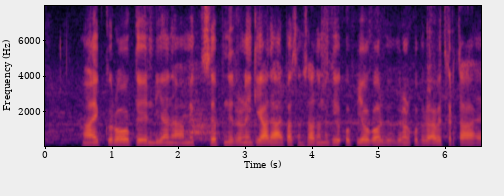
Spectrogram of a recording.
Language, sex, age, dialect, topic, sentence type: Hindi, male, 18-24, Awadhi Bundeli, banking, statement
